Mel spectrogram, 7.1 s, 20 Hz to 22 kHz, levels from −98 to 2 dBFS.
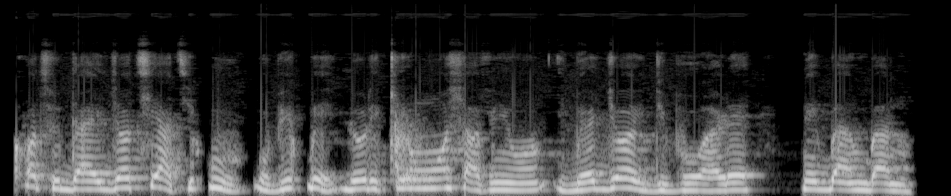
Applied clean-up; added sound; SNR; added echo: none; none; none; none.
